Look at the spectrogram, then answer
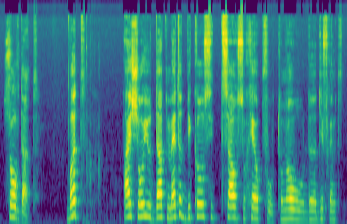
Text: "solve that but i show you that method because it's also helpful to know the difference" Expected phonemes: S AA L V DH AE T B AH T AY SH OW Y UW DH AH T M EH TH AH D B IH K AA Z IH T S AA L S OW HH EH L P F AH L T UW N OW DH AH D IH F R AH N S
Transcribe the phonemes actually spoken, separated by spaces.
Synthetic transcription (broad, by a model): S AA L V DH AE T B AH T AY SH OW Y UW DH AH T M EH T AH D B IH K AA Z IH T S AA L S OW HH EH L P F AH L T UW N OW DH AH D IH F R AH N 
